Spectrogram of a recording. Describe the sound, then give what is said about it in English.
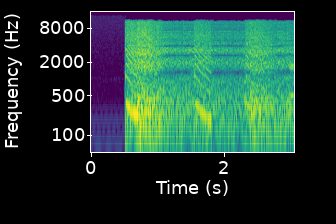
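Sound effects from River Raid, the Atari vertical shooter by Activision designed by Carol Shaw, where the player flies an airplane along a river: after a short silence, a loud, harsh, static-like engine drone kicks in, crossed by three falling whistle sweeps at a steady pace. No one speaks. “Well, here's the actual game.”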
